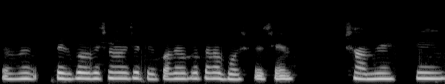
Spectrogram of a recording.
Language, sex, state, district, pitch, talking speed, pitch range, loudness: Bengali, female, West Bengal, Malda, 265 Hz, 135 wpm, 250-275 Hz, -21 LUFS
